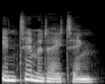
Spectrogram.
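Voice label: "intimidating", British English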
